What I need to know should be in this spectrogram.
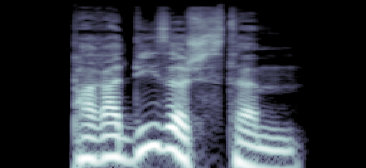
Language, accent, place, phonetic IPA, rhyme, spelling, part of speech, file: German, Germany, Berlin, [paʁaˈdiːzɪʃstəm], -iːzɪʃstəm, paradiesischstem, adjective, De-paradiesischstem.ogg
- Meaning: strong dative masculine/neuter singular superlative degree of paradiesisch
